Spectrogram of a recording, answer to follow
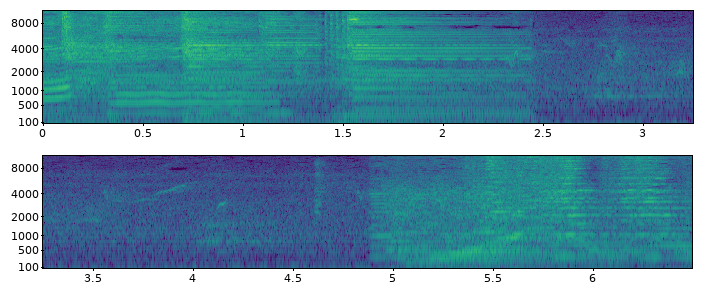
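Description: A woman singing with vibrato over acoustic guitar, ending a phrase with a held chord that dies away about two and a half seconds in. After a quieter gap, the guitar and music come back in about a second before the end.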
